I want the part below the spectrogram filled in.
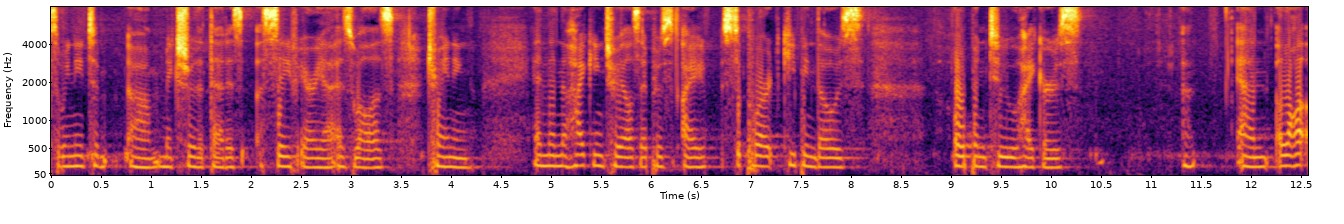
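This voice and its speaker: A woman candidate answering a forum question in a measured, methodical way, going through each point in turn. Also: on the low side, warm tone. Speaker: political candidate. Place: indoor community meeting room.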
